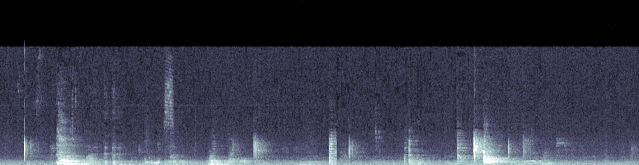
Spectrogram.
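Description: Snooker balls knock together and roll across the table.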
